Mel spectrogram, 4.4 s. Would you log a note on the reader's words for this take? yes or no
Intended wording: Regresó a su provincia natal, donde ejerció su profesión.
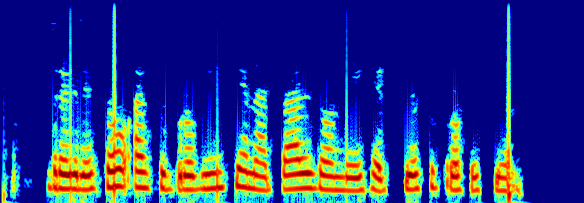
no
